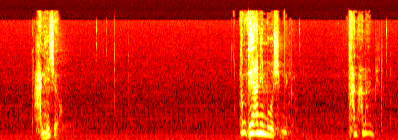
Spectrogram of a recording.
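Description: A middle-aged man speaks slowly and emphatically into a microphone, with pauses between phrases.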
